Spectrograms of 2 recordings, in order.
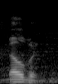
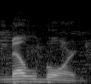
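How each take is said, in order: First: It is said in an Australian accent. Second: It is said in an American accent.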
